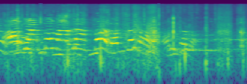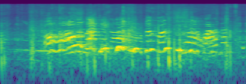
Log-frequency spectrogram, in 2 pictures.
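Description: Hens and a rooster clucking and chattering, several birds calling over one another. The calls come in two busy spells with a short lull in between.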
